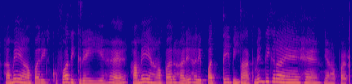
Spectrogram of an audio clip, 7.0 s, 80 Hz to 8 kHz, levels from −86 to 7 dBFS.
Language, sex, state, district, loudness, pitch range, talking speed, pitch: Hindi, female, Maharashtra, Sindhudurg, -36 LUFS, 235-280 Hz, 185 wpm, 255 Hz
